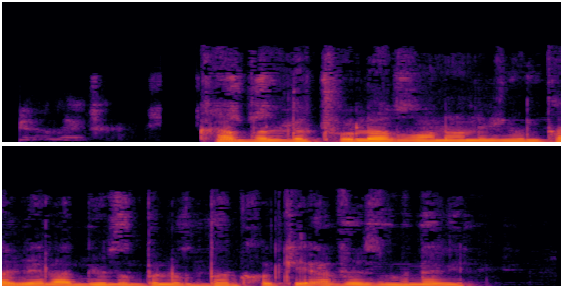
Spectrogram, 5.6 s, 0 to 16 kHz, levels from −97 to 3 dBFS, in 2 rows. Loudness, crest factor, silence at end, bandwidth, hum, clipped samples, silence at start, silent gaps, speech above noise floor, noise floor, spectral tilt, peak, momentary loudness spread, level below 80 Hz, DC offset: -30 LUFS; 18 dB; 0.45 s; 11 kHz; none; under 0.1%; 1 s; none; 31 dB; -59 dBFS; -8.5 dB/octave; -12 dBFS; 6 LU; -74 dBFS; under 0.1%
